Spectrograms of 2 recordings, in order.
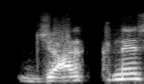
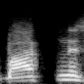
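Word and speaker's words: Bjerknes: এরপরে ডাইরেক্ট তোমার হচ্ছে গিয়ে আমরা যে তত্ত্বটা পড়ি 1918 সালে 1918 সালে জার্কনেস বা বার্কনেস আমরা বার্কনেস বলি যের উচ্চারণ হয় না।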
